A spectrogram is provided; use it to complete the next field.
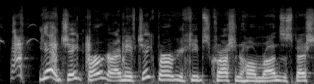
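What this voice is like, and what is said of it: Usual voice. Nothing is said of it.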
